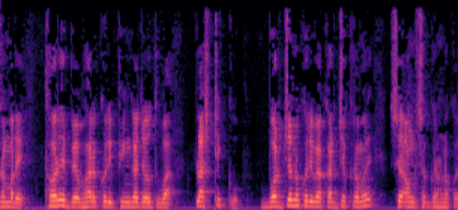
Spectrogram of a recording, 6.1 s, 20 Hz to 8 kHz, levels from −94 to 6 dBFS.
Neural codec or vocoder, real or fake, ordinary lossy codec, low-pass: none; real; none; none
